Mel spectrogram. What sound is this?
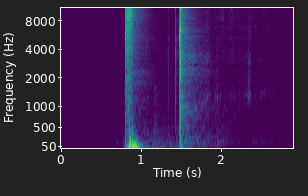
Opening a can of soda or beer.
soda, can, beer, drink, opening, open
